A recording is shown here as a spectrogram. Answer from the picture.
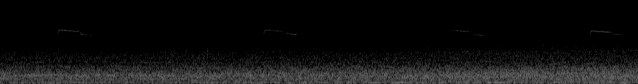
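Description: A small bird calling four times, each a short high note that steps down in pitch, over a steady low background rush of the open forest.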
